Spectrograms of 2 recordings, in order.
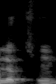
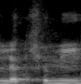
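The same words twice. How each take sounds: First: The final vowel is short. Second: The final vowel is long. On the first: The speaker calls it wrong. "कई लोग लक्ष्मी बोलते हैं" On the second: The speaker calls it right. "लक्ष्मी होता है, दीर्घ कर दीजिएगा"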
